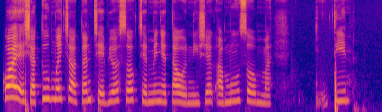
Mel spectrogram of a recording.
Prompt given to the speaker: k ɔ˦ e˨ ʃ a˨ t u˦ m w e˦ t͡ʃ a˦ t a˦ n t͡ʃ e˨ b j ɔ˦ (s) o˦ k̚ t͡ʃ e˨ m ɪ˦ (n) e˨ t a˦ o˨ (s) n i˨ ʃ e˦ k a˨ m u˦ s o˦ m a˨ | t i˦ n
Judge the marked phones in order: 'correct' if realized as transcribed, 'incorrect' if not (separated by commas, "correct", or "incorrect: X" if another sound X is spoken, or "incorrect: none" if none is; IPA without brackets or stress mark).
correct, incorrect: ɲ, incorrect: none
